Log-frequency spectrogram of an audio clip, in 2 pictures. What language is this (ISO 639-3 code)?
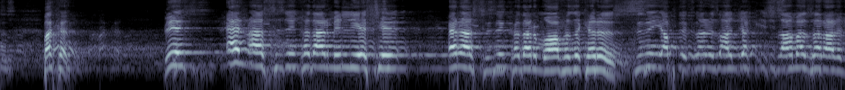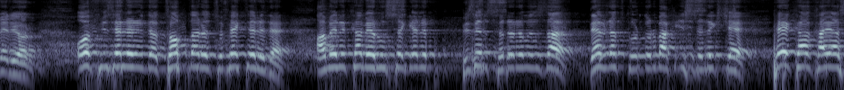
tur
